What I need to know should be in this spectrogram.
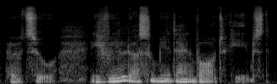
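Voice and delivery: softly urgent, under the voice; hushed and hasty. A narrator's reading. Mister Weasley asks Harry for his word, quietly urgent. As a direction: drop the volume, press for a promise. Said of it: "sprach leiser und hastiger".

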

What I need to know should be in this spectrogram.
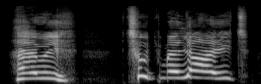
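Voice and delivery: anguished high shout, slow; Neville schreit. Acted. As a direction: cry out the apology in pain. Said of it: "schrie Neville". (Neville schreit gequält seine Entschuldigung)

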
